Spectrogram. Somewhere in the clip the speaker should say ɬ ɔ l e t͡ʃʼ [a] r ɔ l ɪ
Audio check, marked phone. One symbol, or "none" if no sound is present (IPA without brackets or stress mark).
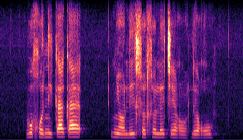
ɛ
